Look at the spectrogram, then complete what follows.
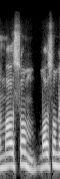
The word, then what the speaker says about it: موسم: next ہماری معروضی ہے درست تلفظ ہے موسم خزاں، یا ہم اس کو سم پڑھتے ہیں موسم خزاں، نہیں موسم، میم پہ بھی زبر ہے، سین پہ بھی زبر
